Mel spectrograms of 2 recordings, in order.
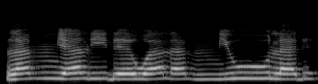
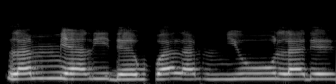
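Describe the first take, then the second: First: The final syllable fades out quietly. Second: The final syllable stays strong and clear. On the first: The speaker calls it wrong. "Contohnya yang mengecil begini" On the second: The speaker calls it right. "Tapi dia harus lebih nampak"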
